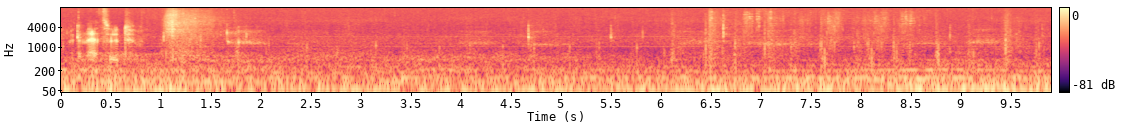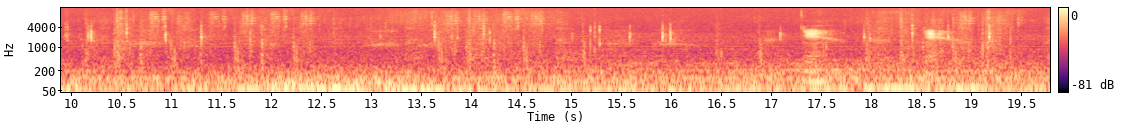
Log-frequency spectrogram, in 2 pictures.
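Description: Footsteps scuff over rough ground.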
